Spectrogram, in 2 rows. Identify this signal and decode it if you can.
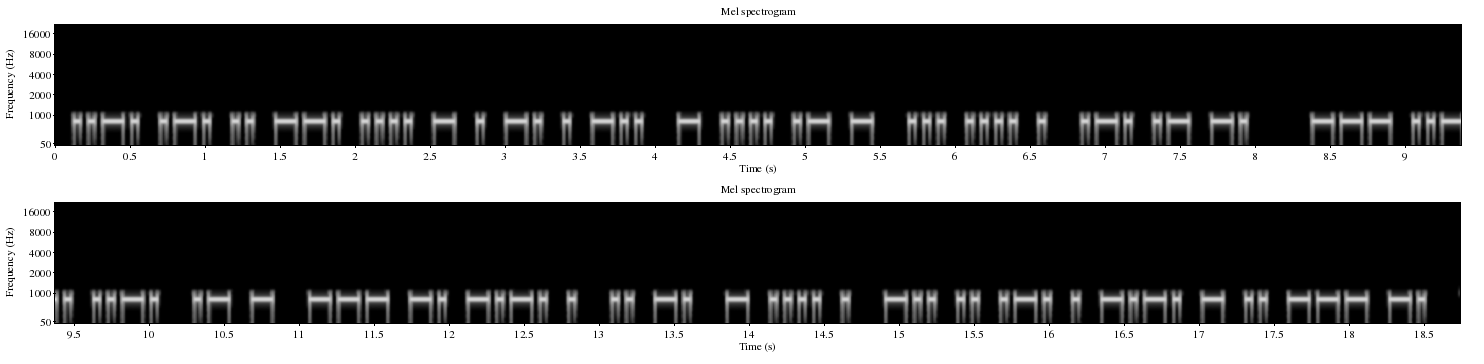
Morse code, heard as a keyed tone, about 25 wpm, 800 Hz. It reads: FRIGHTENED THAT SHE RAN OFF AT ONCE IN THE DIRECTION
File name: 25wpm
